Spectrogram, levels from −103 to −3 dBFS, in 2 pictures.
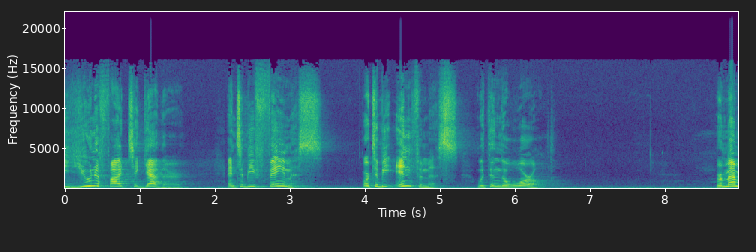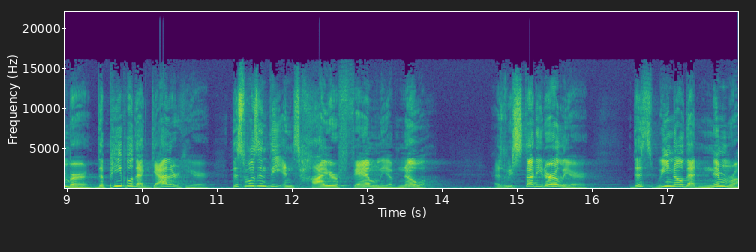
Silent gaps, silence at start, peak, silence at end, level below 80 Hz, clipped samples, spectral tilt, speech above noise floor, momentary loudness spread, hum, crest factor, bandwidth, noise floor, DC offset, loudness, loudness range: none; 0 s; 0 dBFS; 0 s; -56 dBFS; under 0.1%; -2.5 dB/octave; 32 dB; 14 LU; none; 20 dB; 16.5 kHz; -51 dBFS; under 0.1%; -18 LUFS; 5 LU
